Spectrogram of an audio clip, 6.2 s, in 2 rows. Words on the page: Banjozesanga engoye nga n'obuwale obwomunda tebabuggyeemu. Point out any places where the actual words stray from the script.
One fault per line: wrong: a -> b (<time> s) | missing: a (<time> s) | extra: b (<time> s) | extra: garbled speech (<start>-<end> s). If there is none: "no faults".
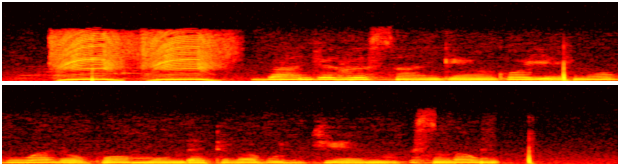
missing: nga (2.8 s)
extra: garbled speech (5.1-5.6 s)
